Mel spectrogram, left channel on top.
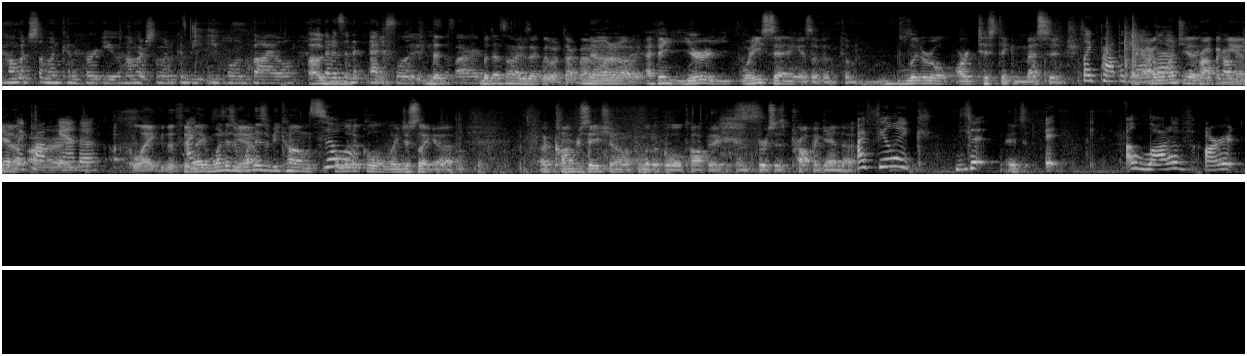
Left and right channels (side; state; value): right; silent; digital silence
